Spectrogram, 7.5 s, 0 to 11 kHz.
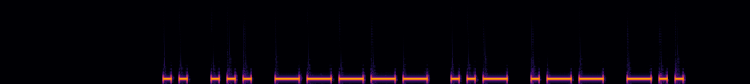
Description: Morse code, heard as a keyed tone, about 15 wpm, 700 Hz. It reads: IS0UWD
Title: DXCC-100 Call Signs - 6 Characters - Repeated 2x - 15wpm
